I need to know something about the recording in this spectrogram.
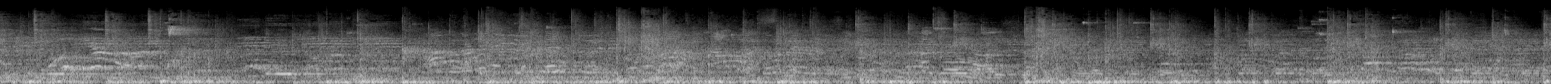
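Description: Young women call out to each other in an echoing hall.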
